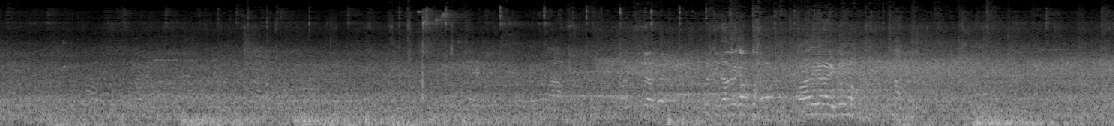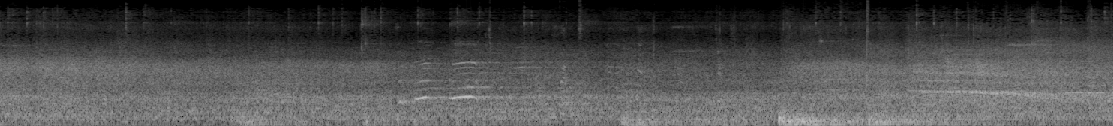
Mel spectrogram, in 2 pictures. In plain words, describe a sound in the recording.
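A crowd murmurs through a large echoing hall.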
